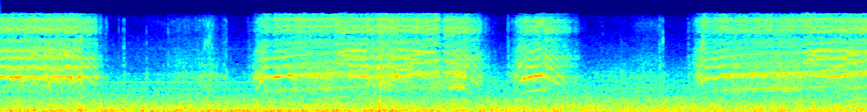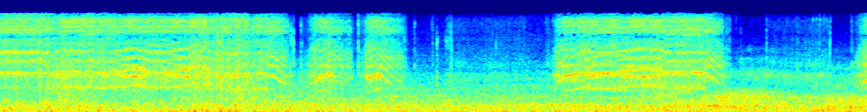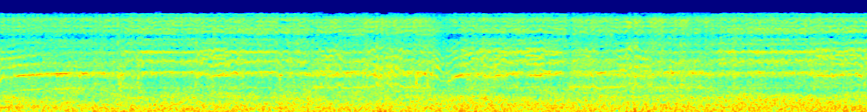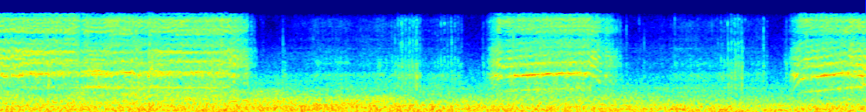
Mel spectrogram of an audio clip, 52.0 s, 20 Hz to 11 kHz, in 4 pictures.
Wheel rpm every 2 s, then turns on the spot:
110, 20, 140, 110, 20, 100, 160, 160, 110, 30, 40, 140, 20, 140, 160, 160, 140, 160, 160, 160, 160, 70, 20, 100, 40, 80.
18-20 42-46 48-50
